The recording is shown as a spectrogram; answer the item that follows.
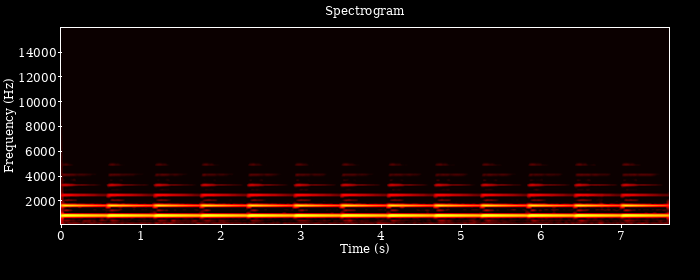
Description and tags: Car Seatbelt Alarm
Car seatbelt warning
bell, chime, ding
